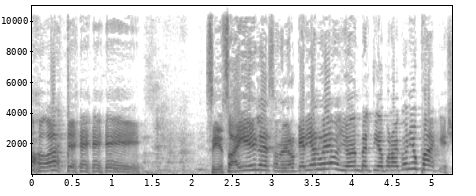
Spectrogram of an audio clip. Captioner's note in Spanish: Risas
